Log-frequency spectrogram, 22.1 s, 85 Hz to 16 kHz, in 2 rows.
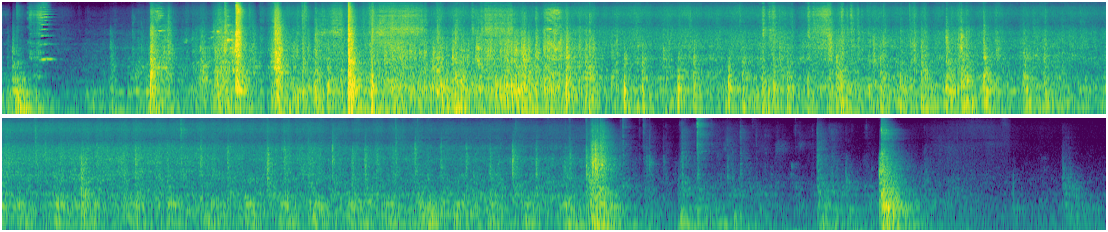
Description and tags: Queneau Ouverture Rideau 02
ouverture et fermeture d'un store à manivelle
manivelle, mechanical, open, player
